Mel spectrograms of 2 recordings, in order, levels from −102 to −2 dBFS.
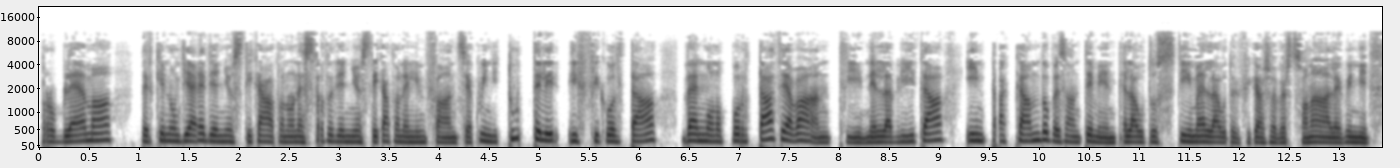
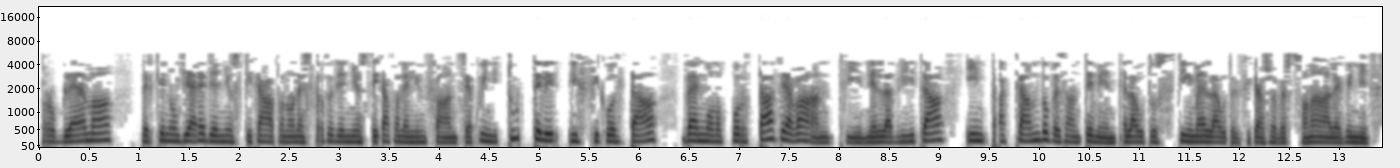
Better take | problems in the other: first | garbled, watery; badly; nothing above 5.5 kHz; slightly in the first

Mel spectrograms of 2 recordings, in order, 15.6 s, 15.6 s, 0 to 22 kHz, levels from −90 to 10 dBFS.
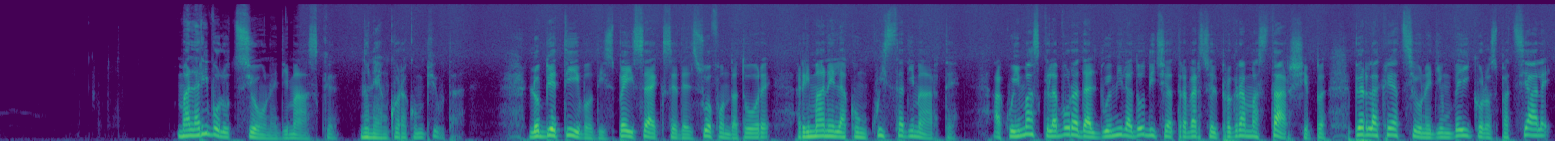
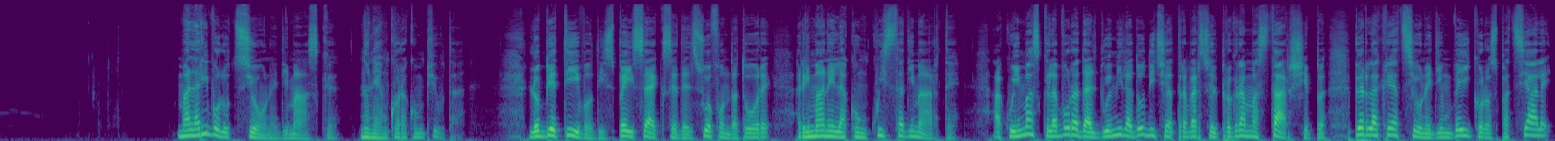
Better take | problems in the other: second | hiss; faint; from 3 s on; 20 dB below the speech

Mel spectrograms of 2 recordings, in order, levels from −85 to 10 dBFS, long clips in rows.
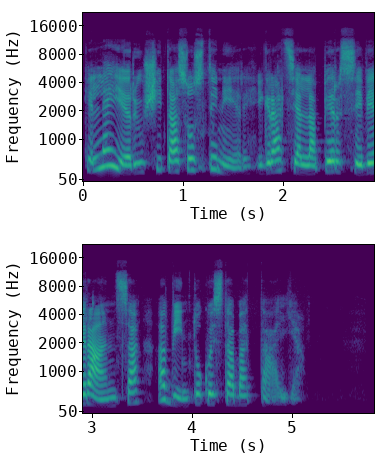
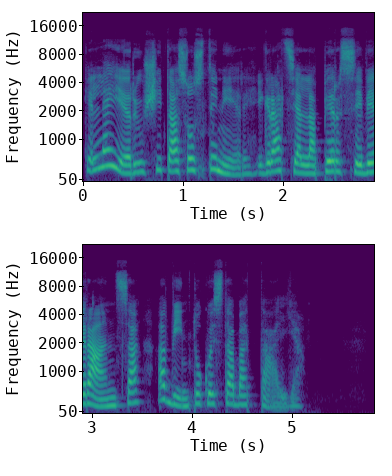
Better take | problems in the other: second | thin; very; fading below 300 Hz

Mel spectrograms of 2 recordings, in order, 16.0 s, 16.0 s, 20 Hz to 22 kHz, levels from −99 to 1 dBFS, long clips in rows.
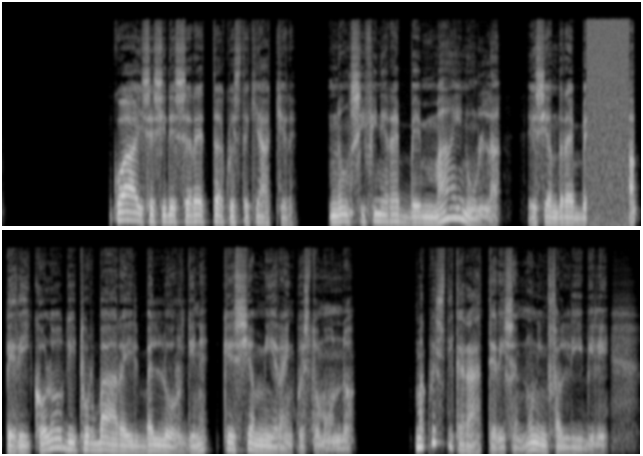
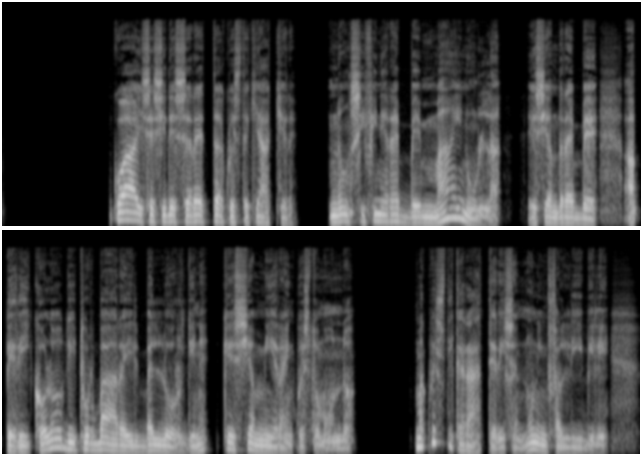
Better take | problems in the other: second | audio cutting out; filled with static; at 7.5 s for 0.5 s

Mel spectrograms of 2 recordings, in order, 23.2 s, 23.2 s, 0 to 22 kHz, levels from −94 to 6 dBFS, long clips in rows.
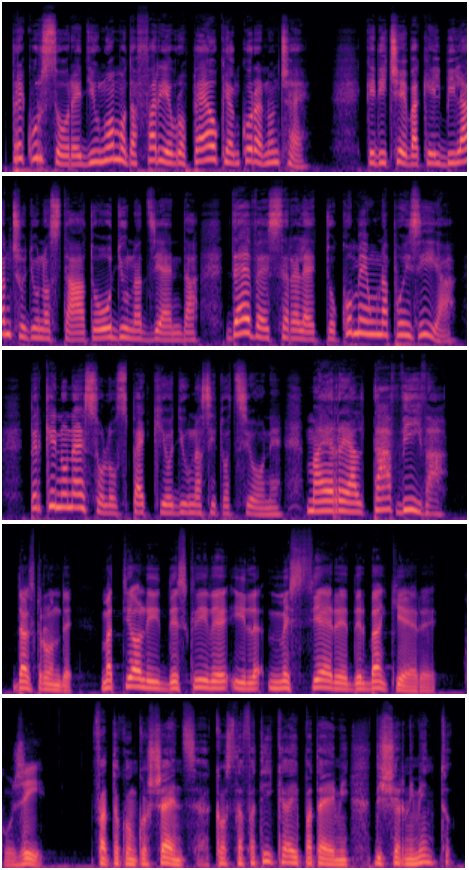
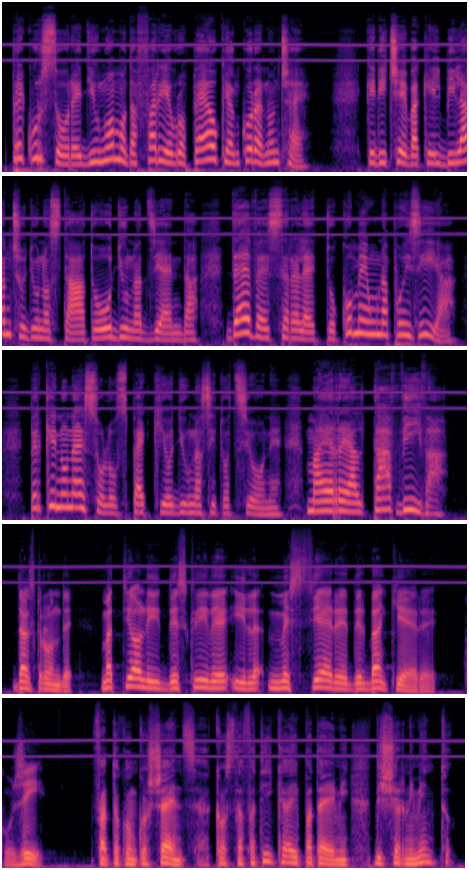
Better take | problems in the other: first | high-pitched whine; noticeable; throughout; 8 kHz, 20 dB below the speech

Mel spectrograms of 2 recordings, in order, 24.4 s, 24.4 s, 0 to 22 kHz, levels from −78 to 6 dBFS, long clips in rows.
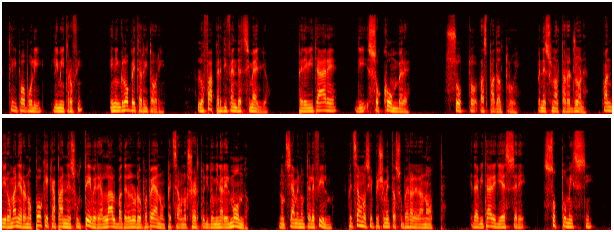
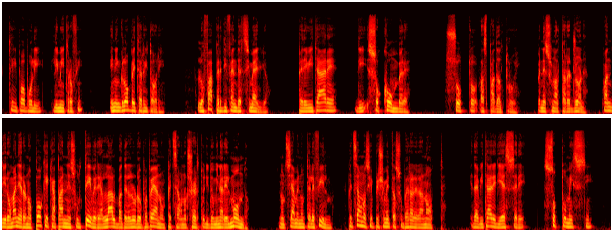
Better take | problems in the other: neither | none

